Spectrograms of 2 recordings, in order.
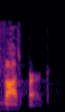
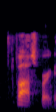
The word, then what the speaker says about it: Vosburg: So I was very excited to come into this and see what Mike Vostog, or how do you say his name? – Mike Vosburg. – Bossberg. That's right.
